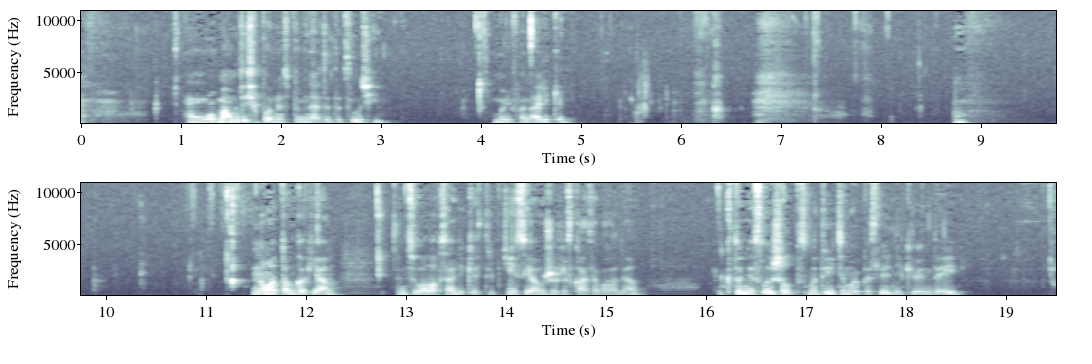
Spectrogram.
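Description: A young woman speaks softly and close to a microphone.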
